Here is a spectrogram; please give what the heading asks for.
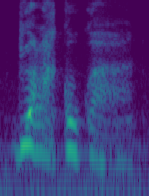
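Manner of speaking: ordinary talk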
